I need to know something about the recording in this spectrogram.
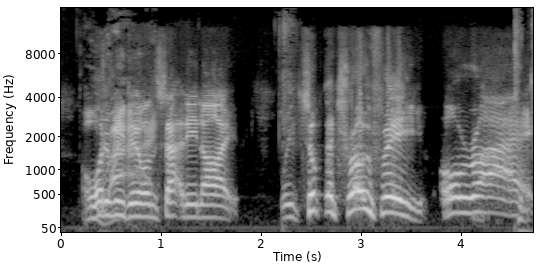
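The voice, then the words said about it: Deliberately poor celebrity voice impression. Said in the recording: “my worst Matthew McConaughey impersonation”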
